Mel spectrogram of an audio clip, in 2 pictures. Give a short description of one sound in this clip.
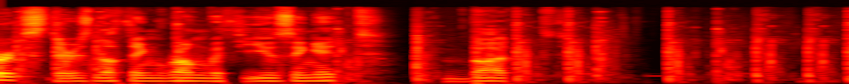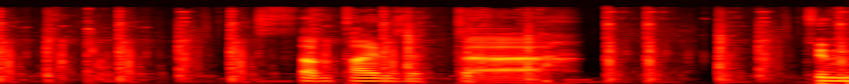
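Blocks break with rapid crunching knocks.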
